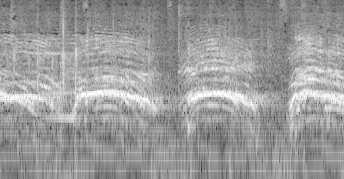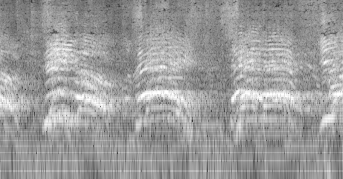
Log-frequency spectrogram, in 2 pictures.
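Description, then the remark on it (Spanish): Marc Márquez's team and fan club cheer in celebration of his World Championship, a loud crowd shouting a rhythmic chant over and over, each rising-and-falling cry repeating roughly once a second for about eight rounds. “El sonido de la alegría de Márquez y de su equipo, que sirve la televisión que emite este Mundial, que es DAZN.”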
